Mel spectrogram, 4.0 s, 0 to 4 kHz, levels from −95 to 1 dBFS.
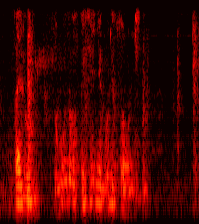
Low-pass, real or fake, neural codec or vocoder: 3.6 kHz; fake; vocoder, 22.05 kHz, 80 mel bands, HiFi-GAN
